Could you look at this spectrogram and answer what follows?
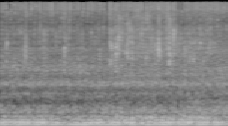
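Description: Cold water runs steadily from a tap into a sink while a Barbie doll's hair is rinsed, a continuous hissing splash at moderate volume with no talk.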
